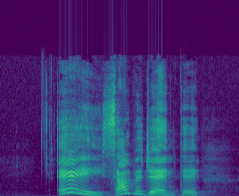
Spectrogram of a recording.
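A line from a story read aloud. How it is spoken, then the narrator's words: Nearby voice exclaiming. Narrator (Italian): esclamò una voce poco distante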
